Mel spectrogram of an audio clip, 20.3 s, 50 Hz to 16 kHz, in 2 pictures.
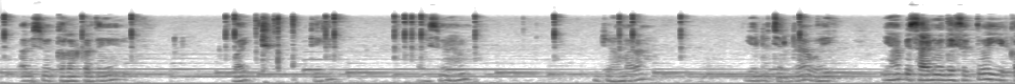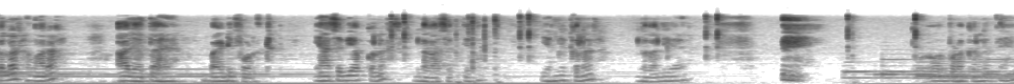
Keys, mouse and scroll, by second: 7.3 ctrl+space, 7.7-14.6 drag, 18.7 click, 19.4 ctrl+space, 20.0 click.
